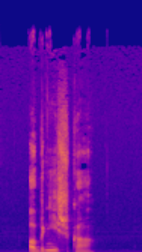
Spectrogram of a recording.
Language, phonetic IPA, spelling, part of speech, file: Polish, [ɔbʲˈɲiʃka], obniżka, noun, Pl-obniżka.ogg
